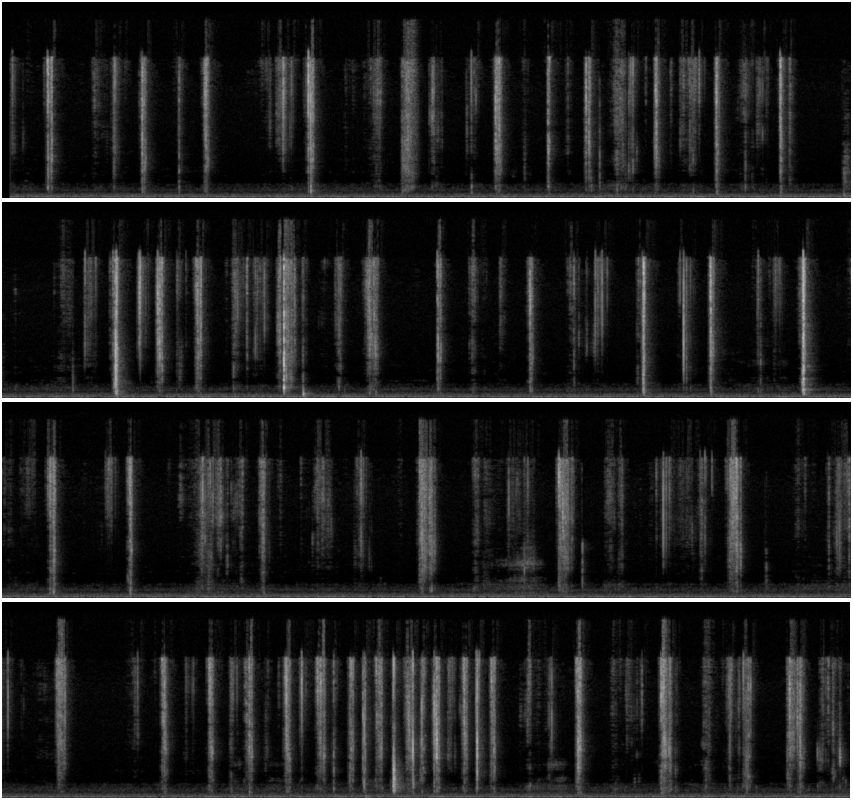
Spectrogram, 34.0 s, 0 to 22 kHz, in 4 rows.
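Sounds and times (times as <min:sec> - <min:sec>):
steady low hum: 0:00.1 - 0:33.9
slime clicking and crackling: 0:09.4 - 0:16.7, 0:26.8 - 0:33.9.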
